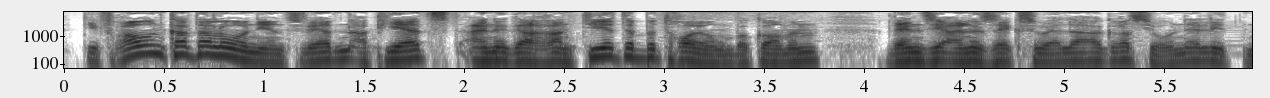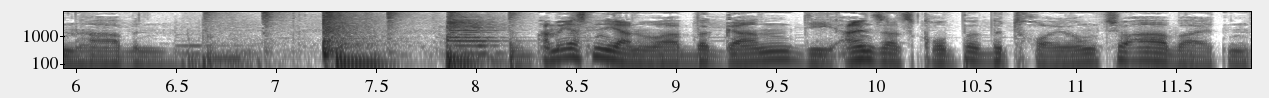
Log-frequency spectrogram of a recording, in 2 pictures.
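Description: A man's voice: mid-range voice, a little mellow. A man hosting a radio programme, reading scripted local news and adding his own commentary.

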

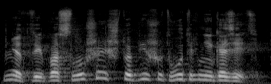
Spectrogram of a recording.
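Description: A man's voice: sits high, a little fast, fairly bright tone. An actor playing an irritable, opinionated middle-aged French father in a 1950s radio play, grumbling and blustering. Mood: indignant.

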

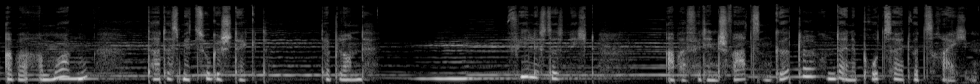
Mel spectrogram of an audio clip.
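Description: High, breathy young Bavarian girl. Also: expressive, a little slow, pauses often, over music. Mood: dreamy, secretive. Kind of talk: radio drama monologue and dialogue.

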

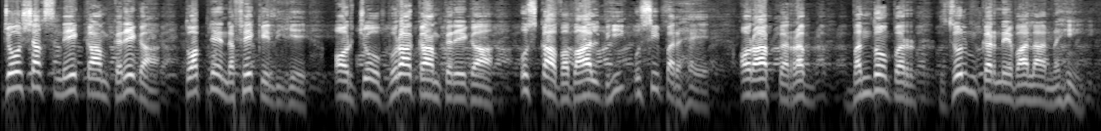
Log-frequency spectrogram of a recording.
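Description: Male translation reader, slightly high pitch, formal radio diction, measured scripted scripture narration. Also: lively intonation, fairly bright tone.

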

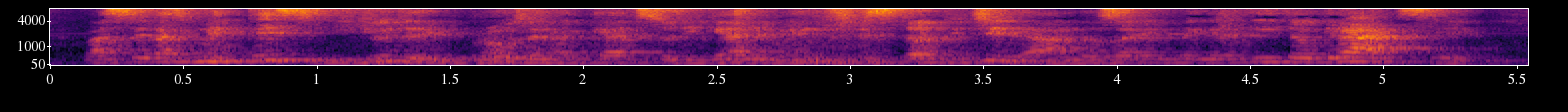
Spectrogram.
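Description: A man reads comic one-liners aloud at a live book presentation, in a wry, joking way with offhand asides. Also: sits high. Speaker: journalist and author presenting his book. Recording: echoey room, distant mic, faint noise.

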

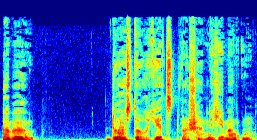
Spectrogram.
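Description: A man playing a middle-aged, reflective photographer who narrates a radio crime drama in a restrained, husky voice. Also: rumbling low, fairly even intonation, moderate pace, no echo, heavily acted. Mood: probing. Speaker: narrator and lead character.

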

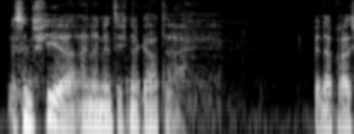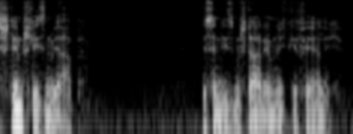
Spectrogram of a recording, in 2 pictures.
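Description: A low, slightly rough male voice from an actor plays a shrewd arms dealer in a radio drama. He is courteous and businesslike, a formal salesman who keeps control of the deal. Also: moderate pace, natural voice. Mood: guarded, businesslike. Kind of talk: German radio drama acting.

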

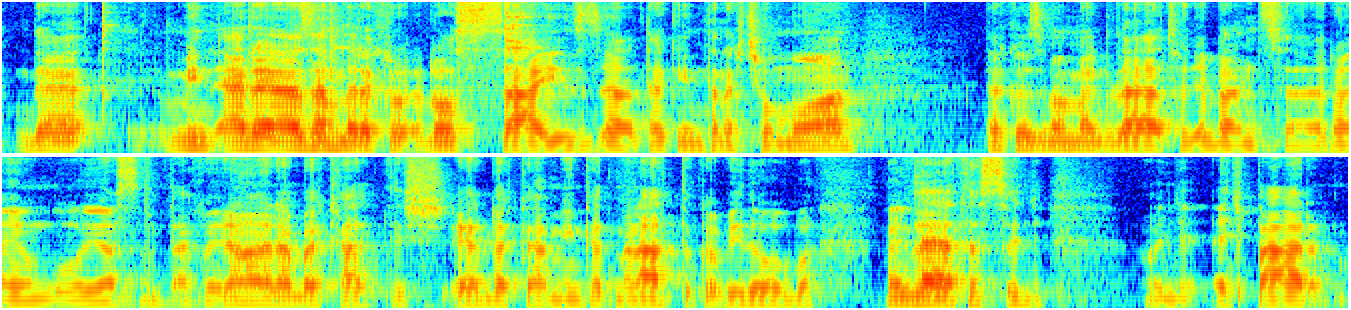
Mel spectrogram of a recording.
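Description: A man's voice: mid-range voice, pushed and bright. Casual man hosting a reaction show. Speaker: host of a video reaction show. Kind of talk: casual chat, video commentary.

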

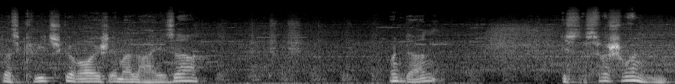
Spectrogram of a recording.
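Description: Calm slow-paced male storybook narrator. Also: medium pitch, noisy background.

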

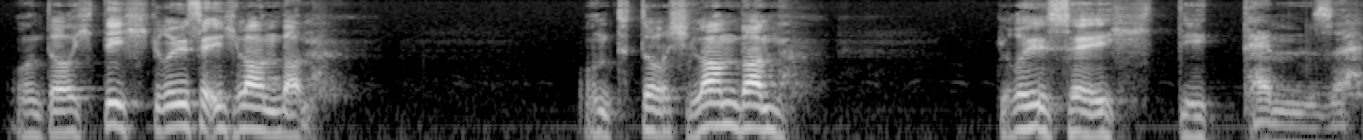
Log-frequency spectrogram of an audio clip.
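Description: An actor playing an exhausted, solemn polar expedition leader, reminiscing haltingly in a radio drama. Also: male voice, medium pitch. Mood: solemn, longing. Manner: halting, brooding, incantatory. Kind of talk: German radio play acting, dramatic monologue.

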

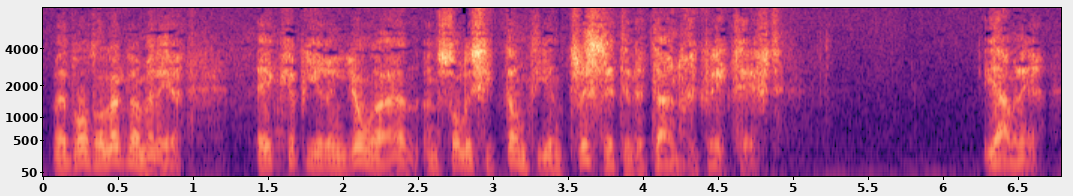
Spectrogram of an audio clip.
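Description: An actor playing a brisk, authoritative head of research with a probing, businesslike manner in a 1960s Dutch radio drama. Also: male voice, medium pitch, big pitch swings, a bit bright, breathy edge, no room sound, full character voice. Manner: probing, businesslike, clipped questioning.

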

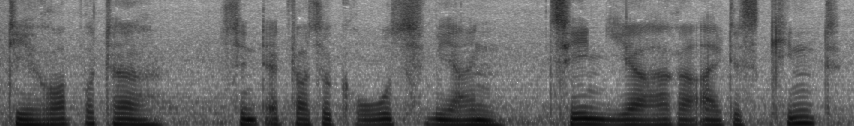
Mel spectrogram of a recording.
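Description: A man's voice: mid-range voice, flat delivery, slow pace, dark tone. A man working as a reporter, describing what he observes on the spot. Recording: faint noise, location ambience.

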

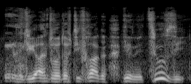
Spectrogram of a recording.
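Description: An actor playing a vain, cantankerous celebrity philosopher in a radio play, imperious and full of reproach. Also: male voice, mid-range voice, fairly quick, a bit bright, slight background noise, lightly acted. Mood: indignant. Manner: imperious, reproachful, verbal tags like "ne?". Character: vain, cantankerous celebrity philosopher, prickly about his mother. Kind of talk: German radio play dialogue.

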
